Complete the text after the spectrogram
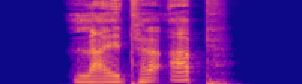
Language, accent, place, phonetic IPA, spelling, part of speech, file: German, Germany, Berlin, [ˌlaɪ̯tə ˈap], leite ab, verb, De-leite ab.ogg
- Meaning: inflection of ableiten: 1. first-person singular present 2. first/third-person singular subjunctive I 3. singular imperative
